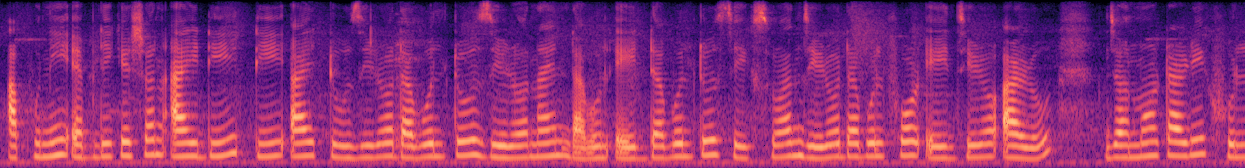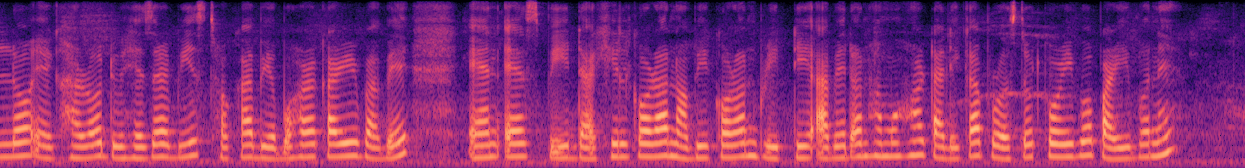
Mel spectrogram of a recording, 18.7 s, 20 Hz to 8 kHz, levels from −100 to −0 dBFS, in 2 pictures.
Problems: background sounds at intervals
